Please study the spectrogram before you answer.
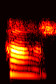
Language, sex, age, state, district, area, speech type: Odia, female, 18-30, Odisha, Koraput, urban, conversation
